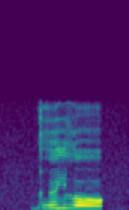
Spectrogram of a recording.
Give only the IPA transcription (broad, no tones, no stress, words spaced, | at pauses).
ɡʱøjlɔ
